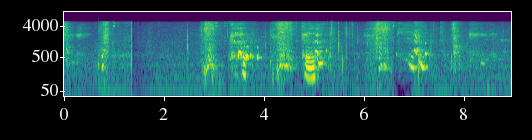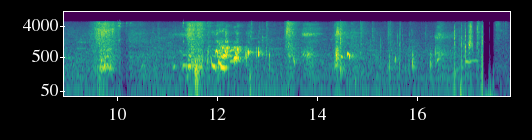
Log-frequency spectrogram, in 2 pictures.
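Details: Repeated sharp nasal bursts from a dog sneezing constantly, a run of sneezes with brief pauses and snuffling between them.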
